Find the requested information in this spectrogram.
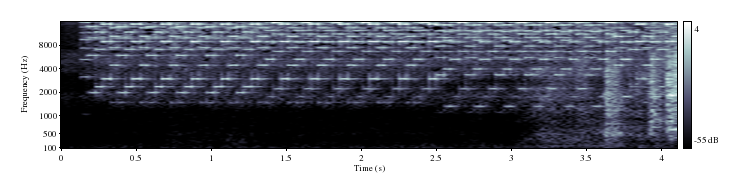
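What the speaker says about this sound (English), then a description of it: "just ring the tracker and you'll be able to find your wallet easily" A wallet tracking card rings out with a thin, high electronic chime repeating in a quick, regular pattern, sustained for several seconds and then joined by a few brief louder chirps near the end.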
